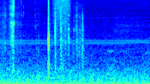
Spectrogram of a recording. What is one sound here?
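A sheet of paper rustles as it is picked up.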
